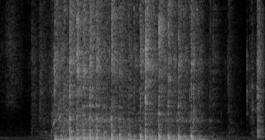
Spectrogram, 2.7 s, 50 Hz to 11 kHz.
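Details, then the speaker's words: 600cc two-cylinder two-stroke snowmobile engine on a go-kart, long sitting, cracked cylinders repaired, bad fuel, oil reservoir added, pull-started: a loud ragged burst of uneven popping for about 1.5 s before dying, a stumbling first fire. "We had bad fuel and a bunch of things wrong, and it still kicked over. So, I'm going to keep pulling it and see if we can't get it to stay kicked over."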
